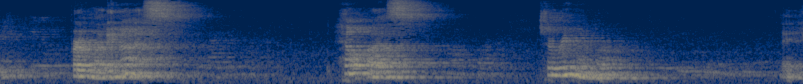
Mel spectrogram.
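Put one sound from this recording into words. A woman speaks in short phrases through a microphone in a large echoing hall.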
